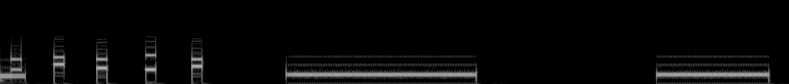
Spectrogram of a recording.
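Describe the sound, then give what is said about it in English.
Five short, quick telephone keypad tones sound as a number is dialed, followed by two long, steady, flat tones separated by a silent pause, all clean and isolated with no voices. “I'm dialing number now.”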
